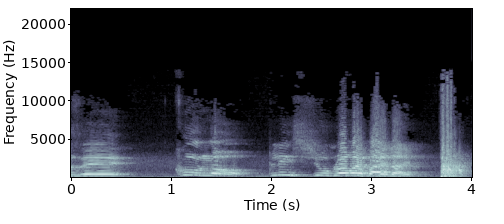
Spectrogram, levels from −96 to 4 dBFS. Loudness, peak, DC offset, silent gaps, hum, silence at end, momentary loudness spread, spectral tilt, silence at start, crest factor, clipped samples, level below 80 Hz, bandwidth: -17 LUFS; -6 dBFS; under 0.1%; none; none; 0 s; 13 LU; -4.5 dB/octave; 0 s; 12 dB; under 0.1%; -38 dBFS; 14 kHz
